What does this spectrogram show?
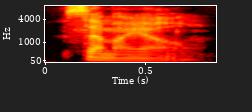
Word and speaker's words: Samael: people just called me Samael yeah just like Samuel but not as innocent well it's true I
